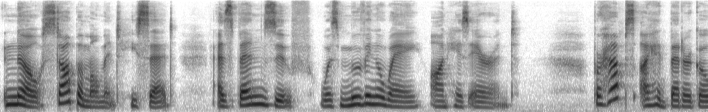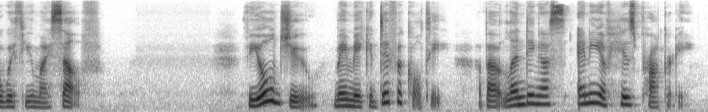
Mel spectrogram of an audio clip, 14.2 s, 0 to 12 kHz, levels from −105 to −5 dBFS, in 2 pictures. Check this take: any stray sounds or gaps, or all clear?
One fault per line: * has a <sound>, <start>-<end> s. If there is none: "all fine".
all fine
